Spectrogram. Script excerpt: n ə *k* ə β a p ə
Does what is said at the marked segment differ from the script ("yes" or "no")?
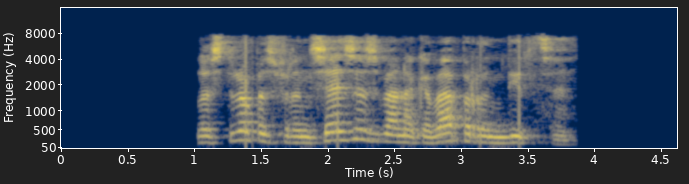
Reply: no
